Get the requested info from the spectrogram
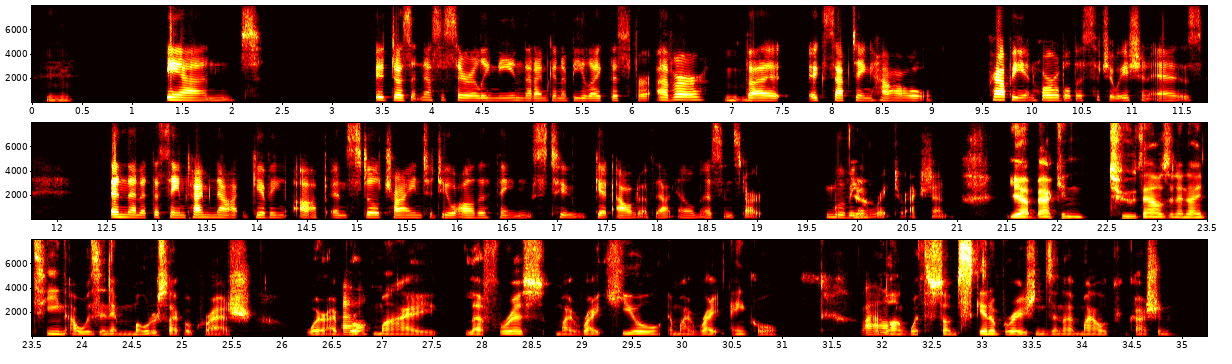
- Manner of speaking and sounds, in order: tapping
- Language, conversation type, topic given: English, unstructured, How can I stay hopeful after illness or injury?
